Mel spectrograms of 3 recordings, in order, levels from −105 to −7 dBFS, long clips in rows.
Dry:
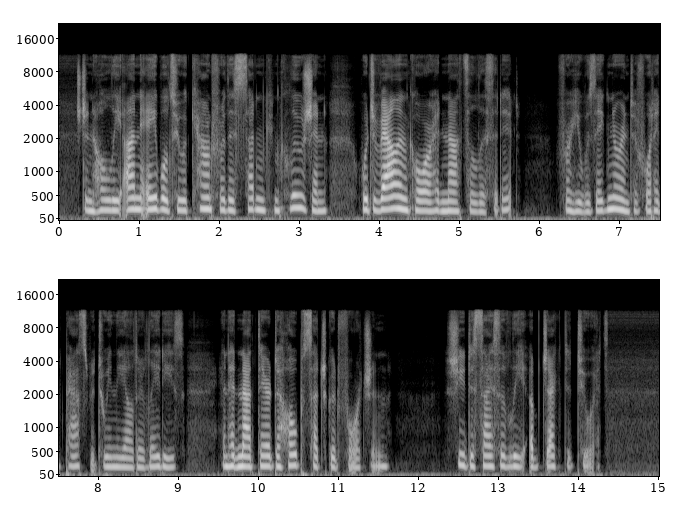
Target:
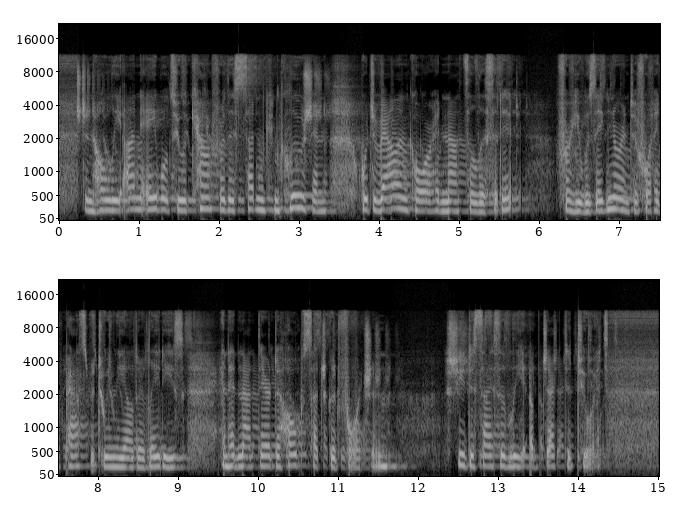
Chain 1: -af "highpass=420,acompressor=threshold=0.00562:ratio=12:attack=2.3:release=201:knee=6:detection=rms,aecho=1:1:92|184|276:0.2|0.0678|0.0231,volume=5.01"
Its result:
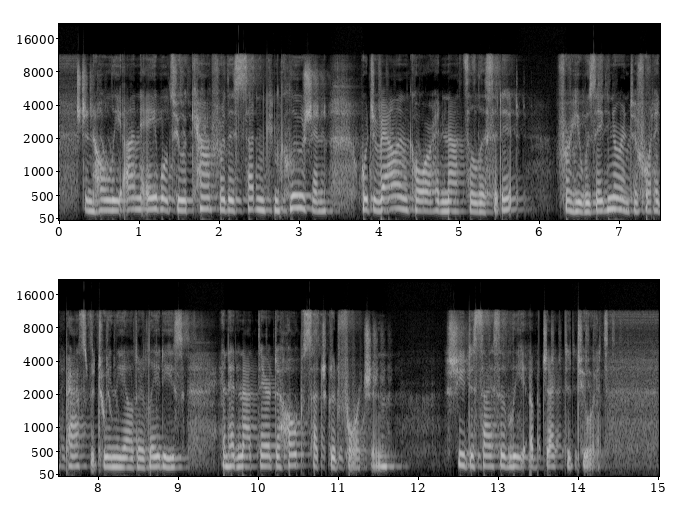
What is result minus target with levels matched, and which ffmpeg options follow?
compression: peak gain reduction -5.5 dB; echo 32 ms early
-af "highpass=420,acompressor=threshold=0.00282:ratio=12:attack=2.3:release=201:knee=6:detection=rms,aecho=1:1:124|248|372:0.2|0.0678|0.0231,volume=5.01"

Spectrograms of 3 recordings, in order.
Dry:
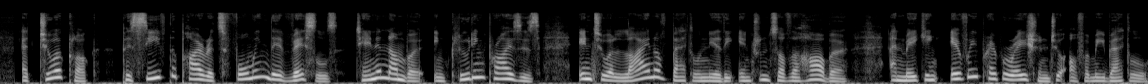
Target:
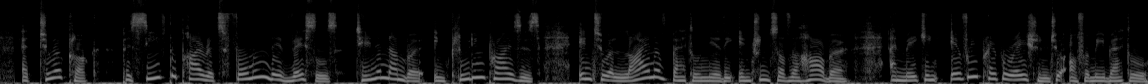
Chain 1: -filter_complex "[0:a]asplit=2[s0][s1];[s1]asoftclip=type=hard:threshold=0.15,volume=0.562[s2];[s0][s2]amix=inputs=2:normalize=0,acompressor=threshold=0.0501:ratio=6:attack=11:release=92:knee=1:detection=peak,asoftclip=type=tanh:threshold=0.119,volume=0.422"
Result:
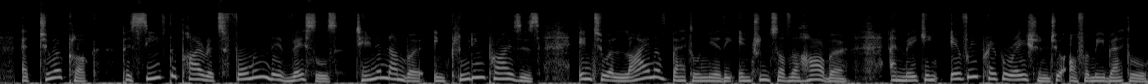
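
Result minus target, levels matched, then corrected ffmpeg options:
hard clipper: distortion +24 dB; saturation: distortion -8 dB
-filter_complex "[0:a]asplit=2[s0][s1];[s1]asoftclip=type=hard:threshold=0.398,volume=0.562[s2];[s0][s2]amix=inputs=2:normalize=0,acompressor=threshold=0.0501:ratio=6:attack=11:release=92:knee=1:detection=peak,asoftclip=type=tanh:threshold=0.0596,volume=0.422"

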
